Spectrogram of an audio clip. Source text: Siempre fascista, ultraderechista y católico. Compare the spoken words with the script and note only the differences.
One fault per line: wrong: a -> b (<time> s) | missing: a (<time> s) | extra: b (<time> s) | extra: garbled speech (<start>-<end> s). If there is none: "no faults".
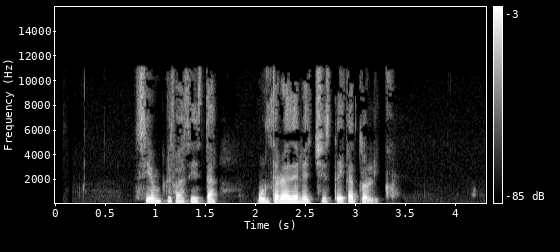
no faults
